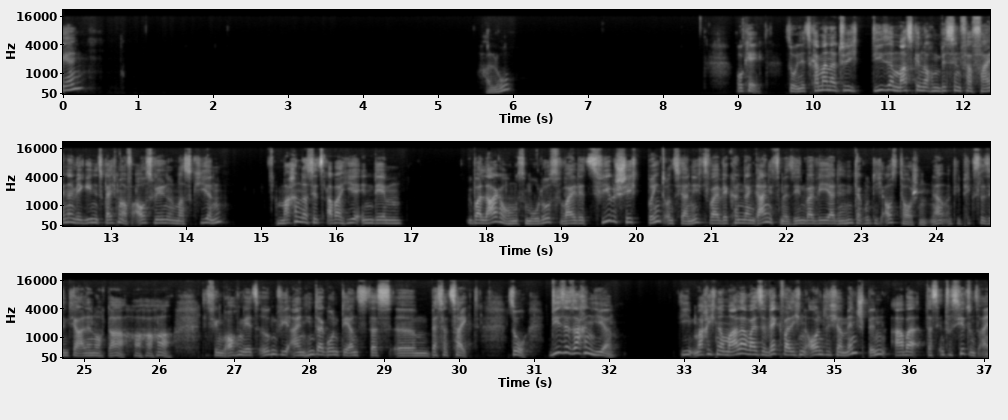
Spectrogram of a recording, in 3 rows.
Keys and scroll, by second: 9.0 space, 27.4 super+space.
